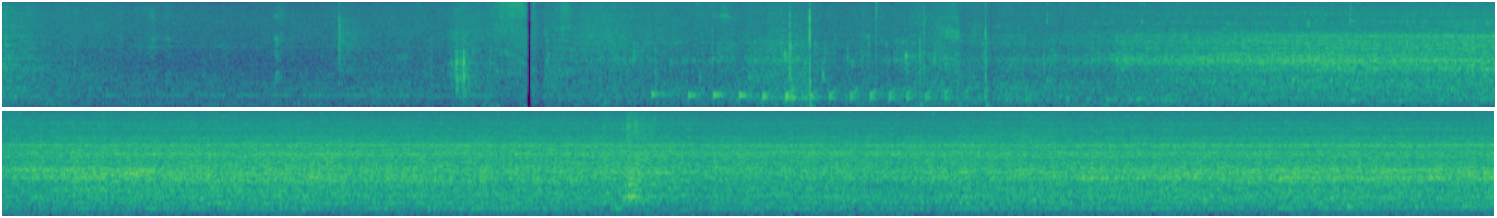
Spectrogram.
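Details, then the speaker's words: Custom PC water-cooling loop being refilled after a drain and flush: a few rattly bursts, then steady gurgling and sloshing as the pump first starts, sucks air from the lines and drinks the reservoir down; air in pump lines during fill. "also the lines will have air in them so the first time I turn it on it's going to drink a big bunch of water and I have to be prepared to squirt the pump"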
